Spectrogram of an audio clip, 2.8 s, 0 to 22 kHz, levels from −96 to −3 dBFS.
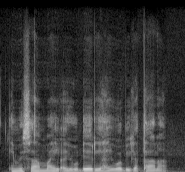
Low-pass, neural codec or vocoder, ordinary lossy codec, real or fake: none; codec, 44.1 kHz, 7.8 kbps, Pupu-Codec; none; fake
